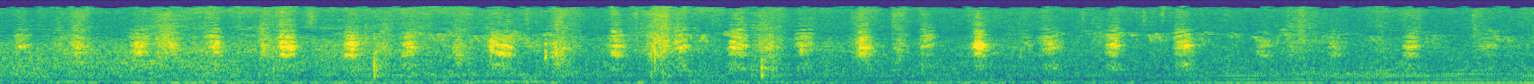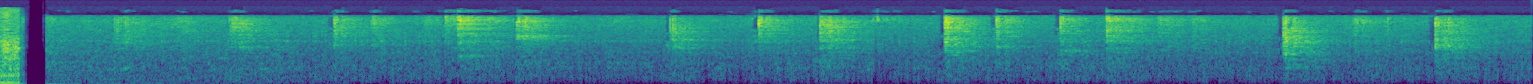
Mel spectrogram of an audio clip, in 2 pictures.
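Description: A dog gives a quick run of short yips, several a second. About eight seconds in the sound cuts off, and what follows is faint, irregular ticking of a dog's claws on a tile floor.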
